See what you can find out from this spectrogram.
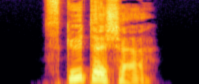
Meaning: inflection of skythisch: 1. strong/mixed nominative masculine singular 2. strong genitive/dative feminine singular 3. strong genitive plural
- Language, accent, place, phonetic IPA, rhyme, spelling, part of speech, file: German, Germany, Berlin, [ˈskyːtɪʃɐ], -yːtɪʃɐ, skythischer, adjective, De-skythischer.ogg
